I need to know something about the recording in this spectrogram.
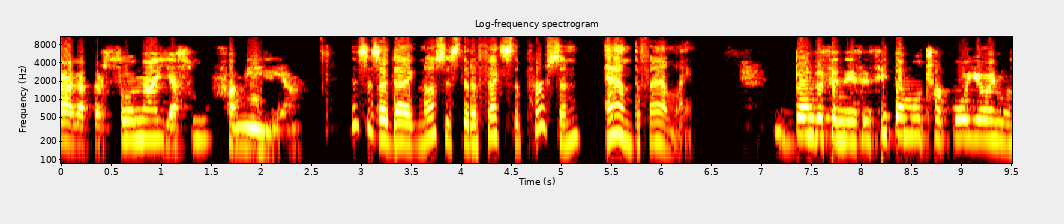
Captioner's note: speaking spanish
